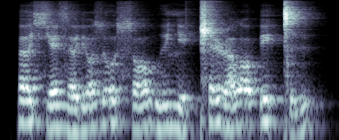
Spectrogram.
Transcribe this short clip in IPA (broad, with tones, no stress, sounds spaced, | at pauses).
ɐ˧˥˧ ɕ ɛ˩˧ z ɐ˩˧ ɾʲ ɔ˨˥ z o˧˥˧ s ɔ˨˥ v ɨ˨˥ lʲ ɛ˩˧ ǁ ɛ˧˥˧ ɭ ɐ˨˥ lˠ o˧˥˧ ʔ e˥ ǀ ɨ˨˥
